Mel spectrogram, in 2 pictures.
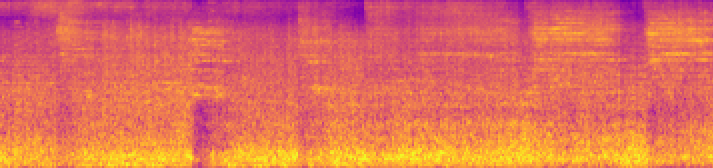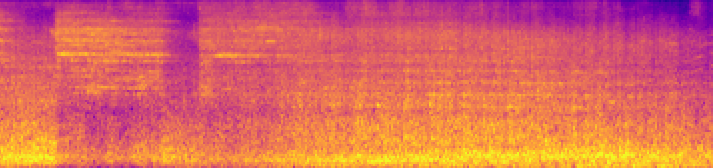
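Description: A freight train's cars rolling past at speed: a steady loud rumble and clatter of steel wheels on rail, with a high-pitched wheel squeal swelling and fading several times. The train's tail end goes by near the end.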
